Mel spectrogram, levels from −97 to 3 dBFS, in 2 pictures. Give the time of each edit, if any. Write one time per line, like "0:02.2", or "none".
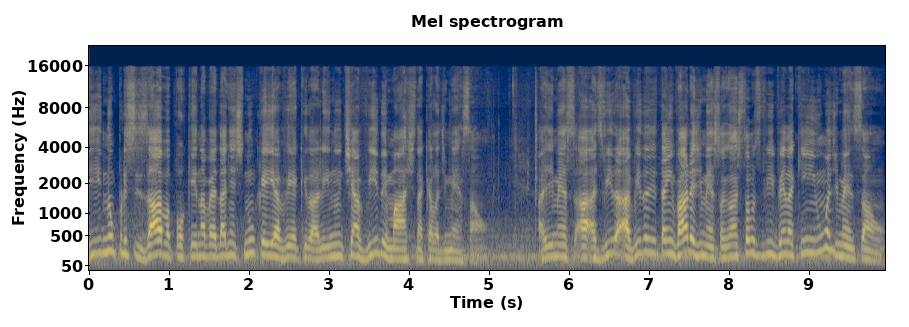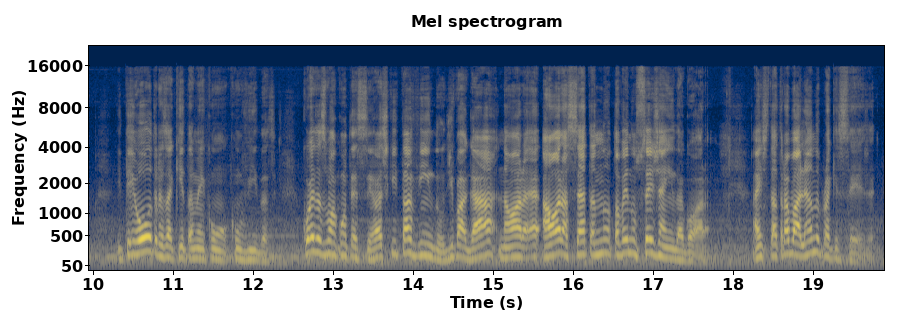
none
